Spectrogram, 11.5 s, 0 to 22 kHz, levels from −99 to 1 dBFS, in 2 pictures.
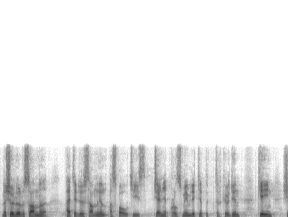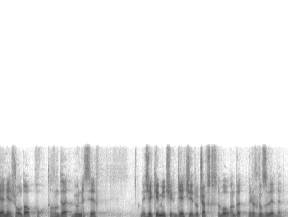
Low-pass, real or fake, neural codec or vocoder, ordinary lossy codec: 7.2 kHz; fake; codec, 16 kHz in and 24 kHz out, 0.6 kbps, FocalCodec, streaming, 4096 codes; none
